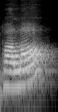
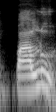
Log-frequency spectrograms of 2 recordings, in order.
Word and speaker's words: Palu: In Palau? Saya telah menyaksikan sendiri apa yang dimaksudkan oleh ayat firman Tuhan ini di Palu, Sulawesi Tengah.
